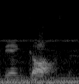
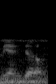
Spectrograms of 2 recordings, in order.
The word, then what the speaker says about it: van Gogh: for saying that Gotham that is how you pronounce his name is van Gogh not men dou R yes do you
